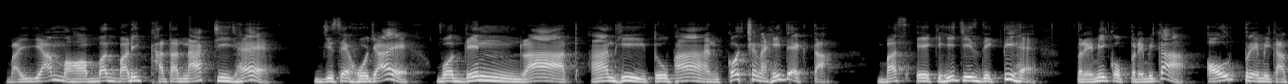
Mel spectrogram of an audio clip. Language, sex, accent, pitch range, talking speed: Hindi, male, native, 130-170 Hz, 130 wpm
